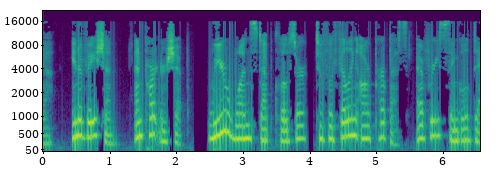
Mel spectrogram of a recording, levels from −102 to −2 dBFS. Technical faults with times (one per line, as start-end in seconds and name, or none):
0.00-6.56 planar audio read as interleaved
